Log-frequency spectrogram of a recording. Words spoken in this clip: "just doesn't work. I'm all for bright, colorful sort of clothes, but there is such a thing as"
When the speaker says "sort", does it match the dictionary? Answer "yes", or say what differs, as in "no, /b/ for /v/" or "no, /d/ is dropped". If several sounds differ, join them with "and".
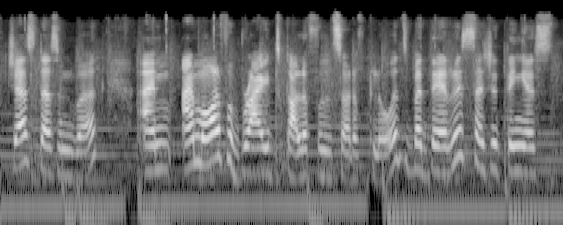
yes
